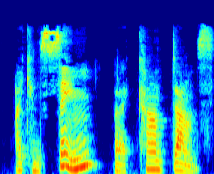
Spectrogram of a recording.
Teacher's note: So here in the positive part, you only stress the verb sing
